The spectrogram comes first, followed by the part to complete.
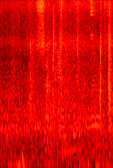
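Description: Rustling and crinkling of a large glossy decorative paper sheet being lifted and handled, with scattered small clicks and one soft knock about half a second in. Faint voices can be heard underneath.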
